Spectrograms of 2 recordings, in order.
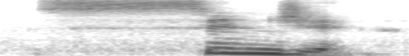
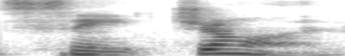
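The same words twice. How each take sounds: First: It is said as two short syllables, Sinjin. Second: It is said as two full words, Saint John. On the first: "but they say Saint John" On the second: "It's spelled Saint John"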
